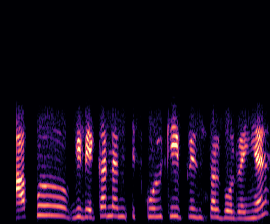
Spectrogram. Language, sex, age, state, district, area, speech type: Hindi, female, 18-30, Uttar Pradesh, Sonbhadra, rural, conversation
